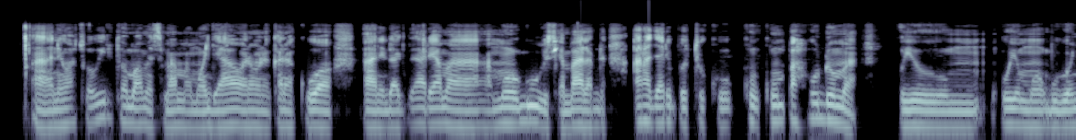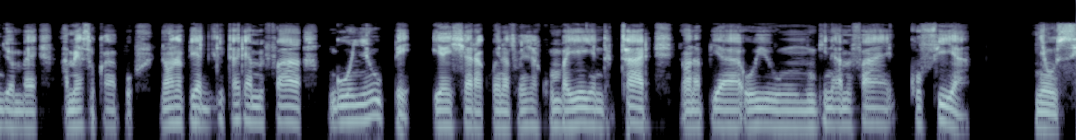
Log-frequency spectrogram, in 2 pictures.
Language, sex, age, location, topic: Swahili, male, 18-24, Nakuru, health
